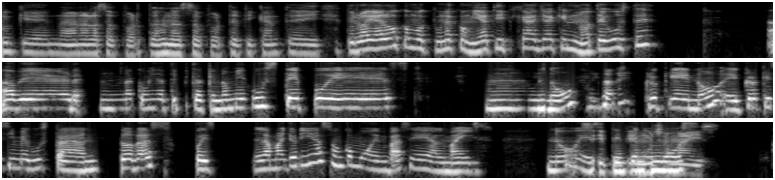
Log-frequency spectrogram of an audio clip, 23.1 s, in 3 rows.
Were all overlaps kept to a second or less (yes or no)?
no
